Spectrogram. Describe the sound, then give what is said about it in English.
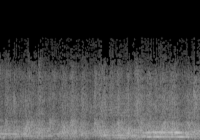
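A crowd claps their hands in a steady wash of applause, dense and continuous, with a few faint sustained tones and murmuring voices underneath. “Oh, clap your hands, all you people, and shout unto God with a voice of triumph.”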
